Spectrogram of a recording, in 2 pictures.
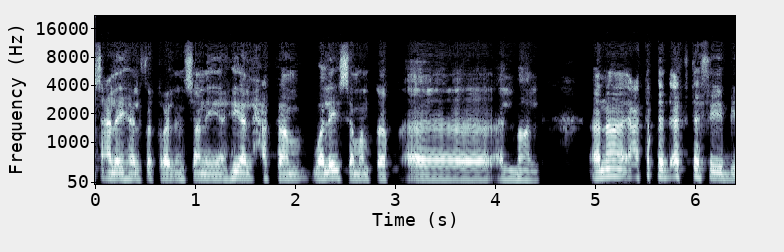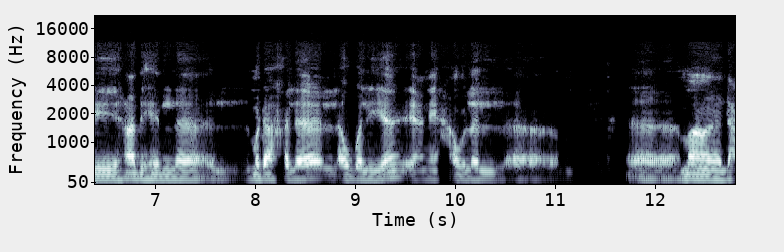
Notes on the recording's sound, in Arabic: قناة أهل الكهف على برنامج Zoom. قناة أهل الكهف على برنامج Zoom.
